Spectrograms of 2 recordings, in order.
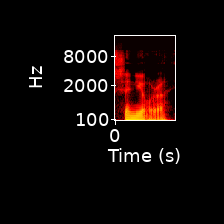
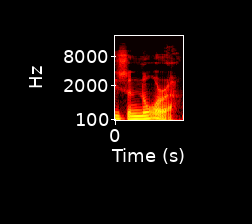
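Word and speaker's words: señora: But he doesn't pronounce it like senora. His Spanish is a little crooked, and he says, hey, Zenora, yeah.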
